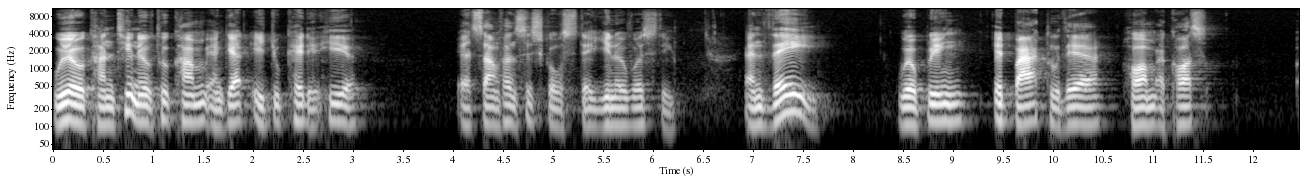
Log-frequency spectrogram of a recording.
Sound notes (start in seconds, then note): none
